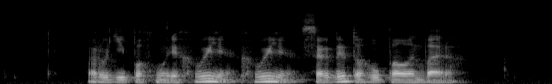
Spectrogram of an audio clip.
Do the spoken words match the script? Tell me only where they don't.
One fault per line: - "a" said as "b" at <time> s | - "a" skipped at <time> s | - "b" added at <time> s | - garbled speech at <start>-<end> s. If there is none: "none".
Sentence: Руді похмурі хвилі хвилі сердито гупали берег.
none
